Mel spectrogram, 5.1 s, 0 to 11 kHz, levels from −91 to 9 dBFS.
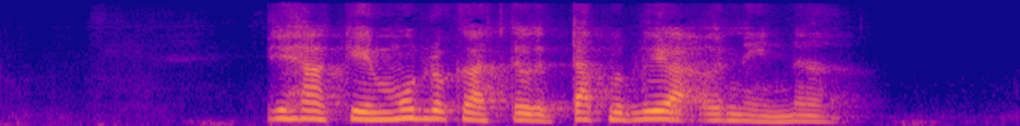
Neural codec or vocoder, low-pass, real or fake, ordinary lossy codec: codec, 16 kHz in and 24 kHz out, 0.8 kbps, FocalCodec, streaming, 65536 codes; 9.9 kHz; fake; MP3, 48 kbps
